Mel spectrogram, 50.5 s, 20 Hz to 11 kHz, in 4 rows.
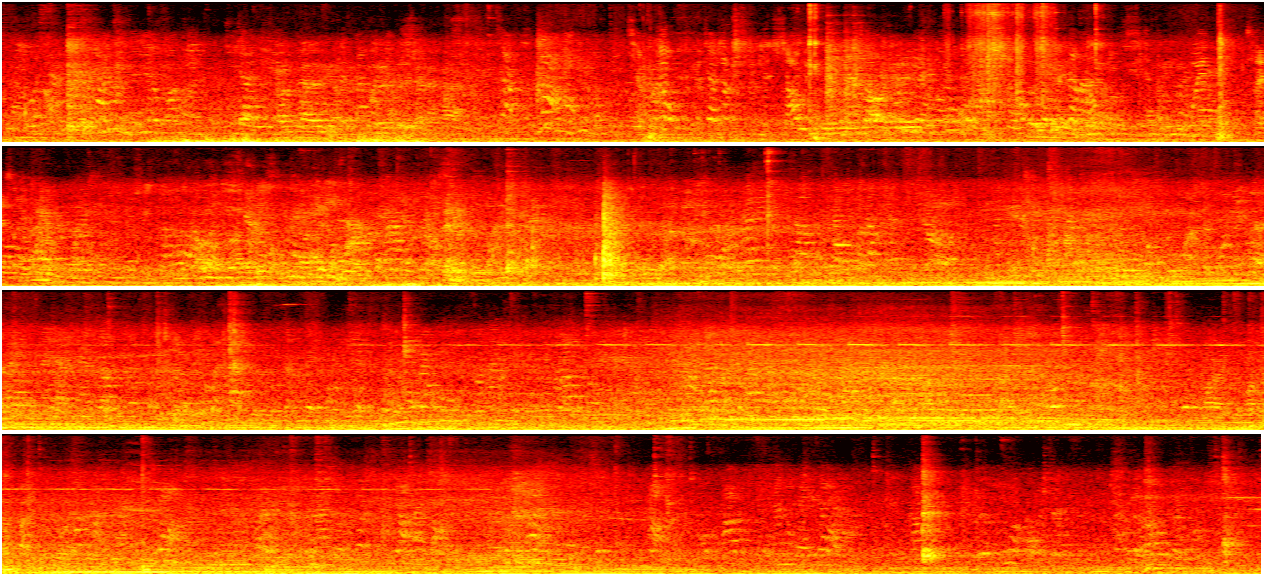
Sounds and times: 15.3s Traffic sound 49.2s

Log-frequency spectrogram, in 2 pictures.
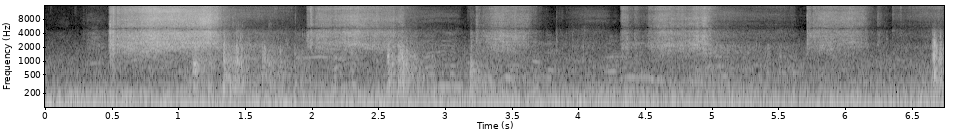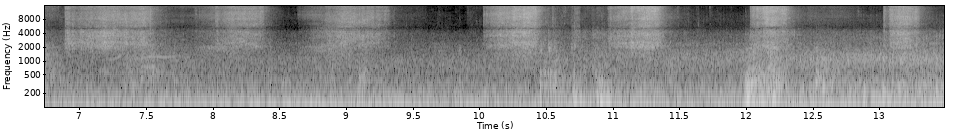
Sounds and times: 0.1s workers cleaning the street 13.4s

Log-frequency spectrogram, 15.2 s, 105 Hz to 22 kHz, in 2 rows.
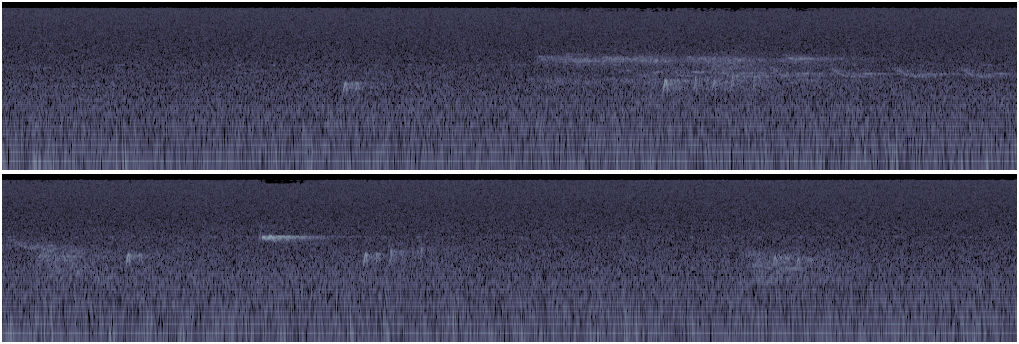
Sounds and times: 3.9s birds 8.8s
4.0s mud birds 8.8s

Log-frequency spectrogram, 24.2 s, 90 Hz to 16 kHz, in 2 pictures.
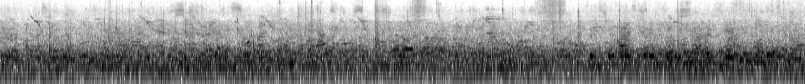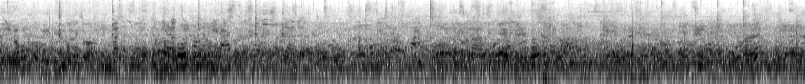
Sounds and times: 0.0s sparrows in the trees 10.8s
5.3s Waiters prepairing the bars terraces 6.8s
7.6s Waiters prepairing the bars terraces 8.8s

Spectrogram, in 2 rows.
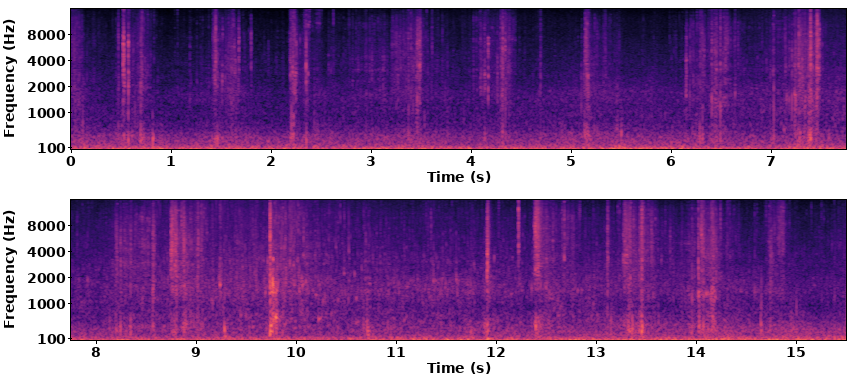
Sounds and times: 6.1s small stream 15.5s

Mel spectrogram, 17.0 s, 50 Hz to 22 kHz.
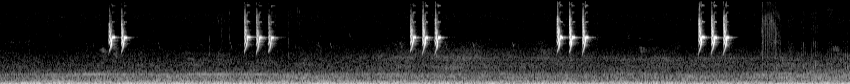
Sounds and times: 0.0s background noise 17.0s
2.0s calls and song from a bird 2.7s
4.9s calls and song from a bird 5.7s
7.9s calls and song from a bird 9.6s
11.1s calls and song from a bird 12.0s
14.0s calls and song from a bird 17.0s

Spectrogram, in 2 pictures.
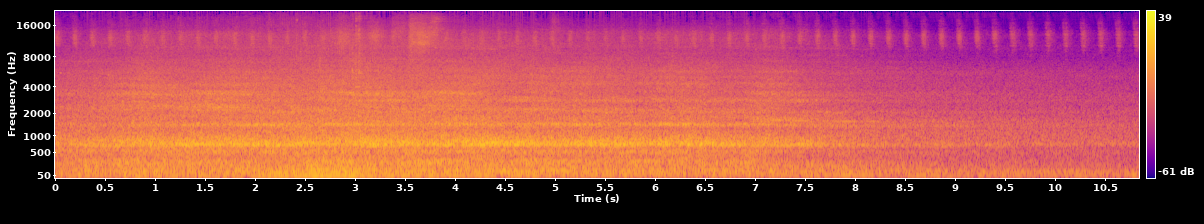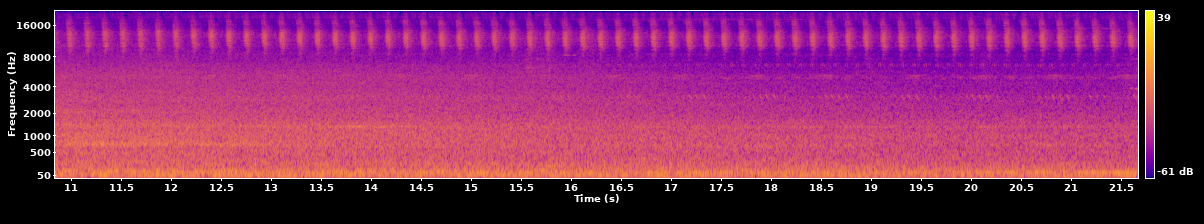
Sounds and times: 0.0s Traveling by train 21.6s
1.2s Water sound 4.8s

